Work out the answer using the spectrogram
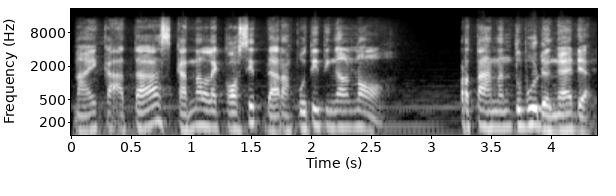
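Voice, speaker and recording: A male pastor tells his testimony in a sermon, storytelling dramatically and letting his voice climb high when excited. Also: fast talker, faint music behind.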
